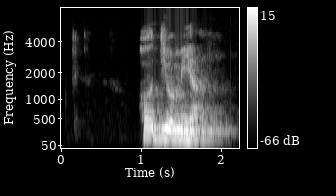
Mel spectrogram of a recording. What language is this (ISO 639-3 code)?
epo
